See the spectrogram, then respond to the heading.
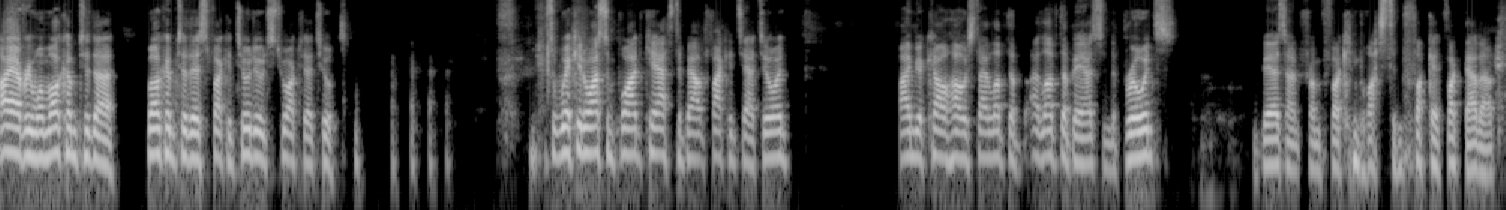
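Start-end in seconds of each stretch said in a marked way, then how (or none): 0.0-11.8 put-on East Coast Irish accent, much higher pitch. Podcast co-host jokingly opening the show in an East Coast Irish accent. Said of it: "straight East Coast Irish the whole fucking time".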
